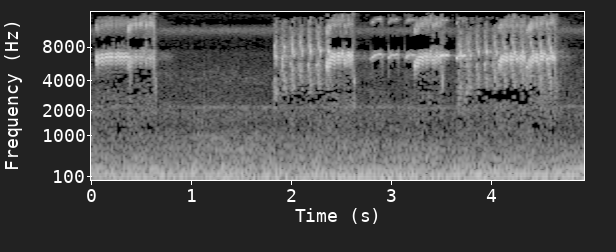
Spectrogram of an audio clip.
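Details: Lure call of a female blue-crowned hanging parrot aimed at red-necked males: a short squeaky phrase, a pause, then a long run of piercing high notes mixed with grating buzzy bursts.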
